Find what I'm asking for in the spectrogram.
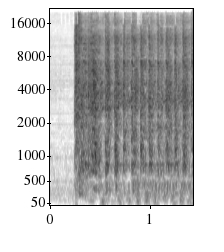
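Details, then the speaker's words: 2007 Toyota RAV4 3.5L V6 no-start with no RPM signal: crank sensor wires were ripped out of the sensor plug when the alternator was removed. The starter spins the engine briskly with even compression pulses, but it never fires. "this is one of the pins for the uh crank sensor look how i can look right through it they really they really shoved something in here and opened it"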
